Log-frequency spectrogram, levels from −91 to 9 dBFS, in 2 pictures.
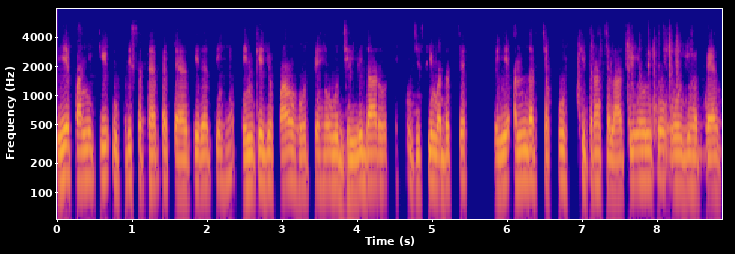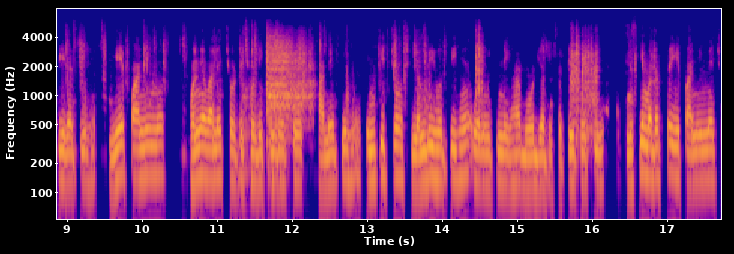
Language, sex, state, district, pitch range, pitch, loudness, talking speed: Hindi, male, Uttar Pradesh, Jyotiba Phule Nagar, 125-140 Hz, 130 Hz, -18 LUFS, 225 wpm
